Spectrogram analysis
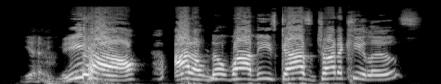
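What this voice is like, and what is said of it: Put-on American accent. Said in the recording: “That was obviously an American accent”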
